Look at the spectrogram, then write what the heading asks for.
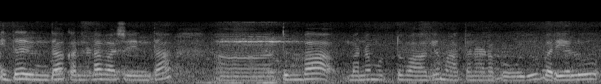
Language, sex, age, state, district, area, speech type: Kannada, female, 18-30, Karnataka, Davanagere, rural, spontaneous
